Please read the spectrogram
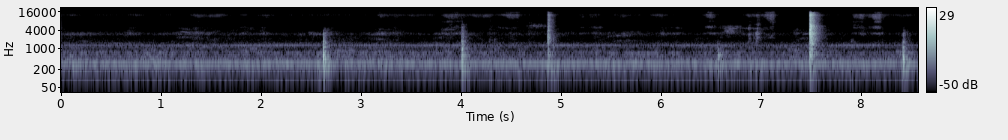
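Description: Ribbed wooden rolling pin knocking against a wooden board while dough is rolled out: about five short, sharp knocks, the loudest near the end, over a steady low hum.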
